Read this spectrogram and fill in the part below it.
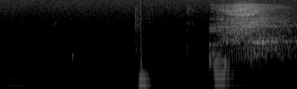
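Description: A small cardboard box is set down on a table with a light knock.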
